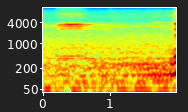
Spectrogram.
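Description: Steady low background rumble, with a faint high whine about half a second in and a man's voice starting just at the end.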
